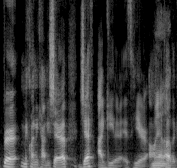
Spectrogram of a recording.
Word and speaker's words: Aguirre: I heard the last interview say his name is like, come on, Aguirre. Aguirre. You got to roll them.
